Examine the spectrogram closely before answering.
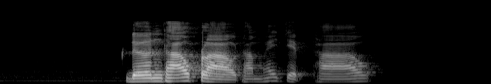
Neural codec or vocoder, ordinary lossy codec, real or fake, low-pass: none; none; real; none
